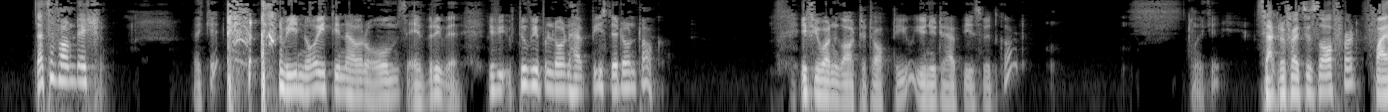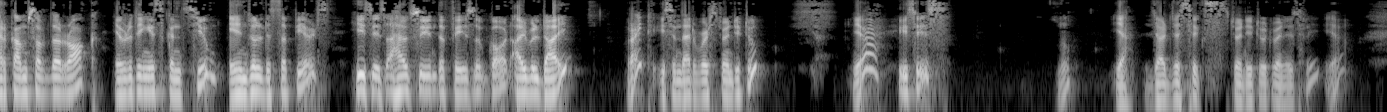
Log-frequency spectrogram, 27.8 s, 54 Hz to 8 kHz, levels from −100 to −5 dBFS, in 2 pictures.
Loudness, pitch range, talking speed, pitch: -25 LUFS, 110-140 Hz, 170 wpm, 125 Hz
